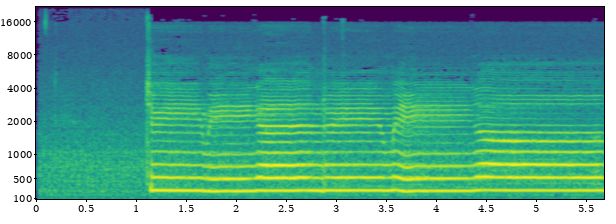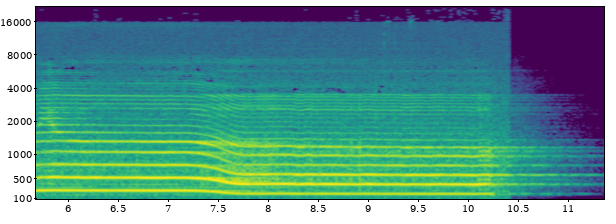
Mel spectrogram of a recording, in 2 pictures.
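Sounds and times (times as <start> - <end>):
barbershop baritone singing: 1.1 - 10.4.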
